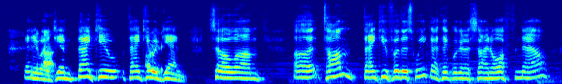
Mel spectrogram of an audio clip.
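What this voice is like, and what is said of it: Bronx New York accent. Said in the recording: “my Bronx accent ... I definitely hear the sound”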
